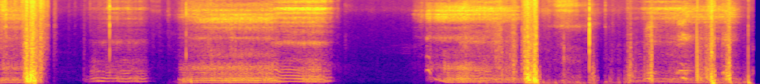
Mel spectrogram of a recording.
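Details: Two people asleep and snoring: loud, rumbling, low-pitched snores with brief pauses between them, with some room noise and thumps.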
